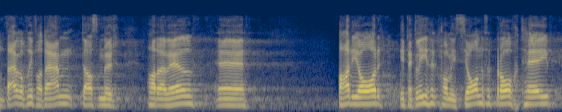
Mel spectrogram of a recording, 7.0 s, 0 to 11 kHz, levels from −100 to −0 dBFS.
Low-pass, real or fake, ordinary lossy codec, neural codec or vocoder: 7.2 kHz; fake; MP3, 96 kbps; codec, 16 kHz, 4 kbps, FunCodec, trained on LibriTTS, 50 frames a second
